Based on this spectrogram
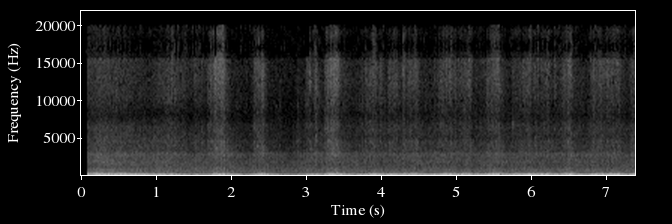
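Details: K1500 with a swapped 5.3 V8 and a 212/218 .600-lift cam: deep, lumpy idle whose loudness swells and sags unevenly every second or so; rough idle, cause not pinned down.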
